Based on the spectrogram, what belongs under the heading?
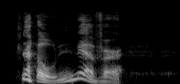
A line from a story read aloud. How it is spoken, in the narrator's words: Drizzt laughed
